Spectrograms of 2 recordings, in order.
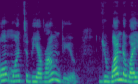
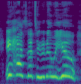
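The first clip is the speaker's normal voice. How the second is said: emphatic burst; 12 semitones higher, 5 dB louder, faster than usual. Real, not acted. Insistent reassurance to viewers.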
